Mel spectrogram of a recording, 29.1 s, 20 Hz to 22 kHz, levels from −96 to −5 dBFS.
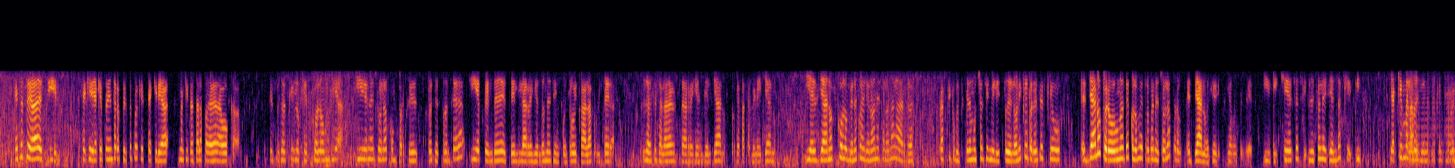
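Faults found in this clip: Overdone noise removal, whole clip. Background pushed down and broken into twinkling specks. Probable component: noise suppressor set too aggressively, dropping individual bands near its noise estimate along with quiet speech detail. Unlike a gate, the artefacts are spectral and flicker within words.

AMR narrowband mobile codec, whole clip. Hard band limit at 3.8 kHz, heavy buzzy, synthetic coloration. Damage this severe points to a low AMR-NB mode, around 5.9 kbps. Unlike plain low-pass filtering, the pulse-driven vocal-tract model adds synthetic buzz, not just dullness.

Robotic sound from repeated short buffers, 28.17 s to the end at 29.12 s. Rigid metallic buzz at 200 Hz, with roughly half the audio seemingly replaced by repeats. Likely cause: late packets, with the last 5 ms of audio looped while real audio is skipped. Unlike the codec buzz, the buzz rate is fixed by the buffer length.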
